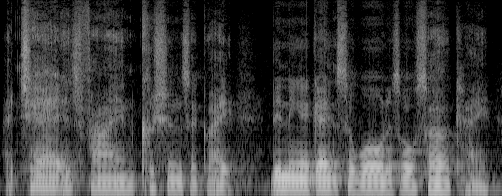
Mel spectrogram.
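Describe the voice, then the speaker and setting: A man's voice: medium pitch, little pitch movement, normal speed, gravelly, warm tone. A man speaking informally as a meditation teacher, introducing a class in plain, short phrases.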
